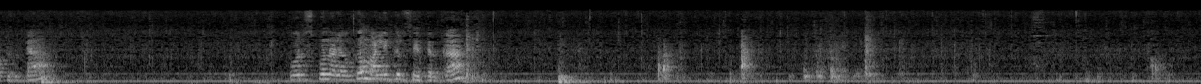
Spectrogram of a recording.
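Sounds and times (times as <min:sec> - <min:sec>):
masala sizzling in a frying pan: 0:00.0 - 0:12.0
wooden spatula knocking on pan: 0:06.5 - 0:08.9, 0:10.8 - 0:11.9.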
